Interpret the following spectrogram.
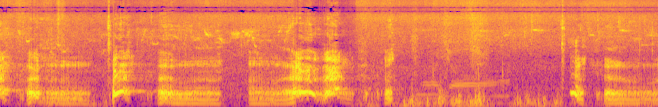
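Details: Male Irish Wolfhound voicing displeasure in a ringing, bell-like tone: several drawn-out harmonic moans with rising and falling pitch, broken by short pauses, while people talk in Czech nearby.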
